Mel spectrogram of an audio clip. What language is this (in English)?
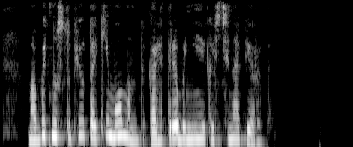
Belarusian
